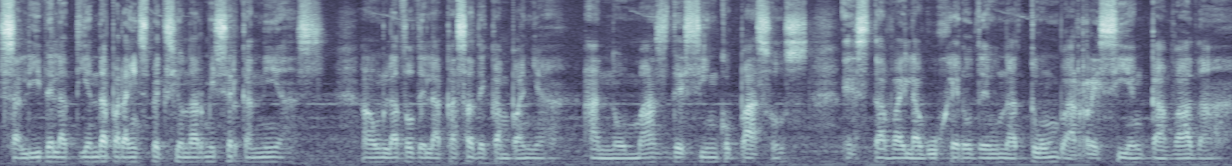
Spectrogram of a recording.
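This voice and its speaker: Over noticeable background noise, a man talks fairly slowly in a very deep, low voice, his loudness very even and his intonation monotone and flat. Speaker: horror story narrator. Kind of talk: horror story narration.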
